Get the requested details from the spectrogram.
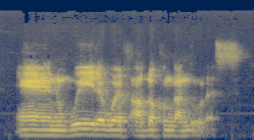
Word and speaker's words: arroz con gandules: Another item on the menu I wasn't familiar with, and I'm probably going to butcher the pronunciation, the arroz con gandules. – Yeah, that's perfect. You pronounced that perfect. – All right. – Yeah. So arroz con gandules, traditionally, it's a Puerto Rican rice dish that we would pork in Christmas.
